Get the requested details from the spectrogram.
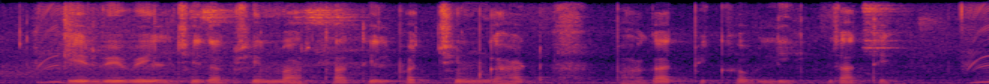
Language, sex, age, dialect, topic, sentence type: Marathi, male, 18-24, Varhadi, agriculture, statement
